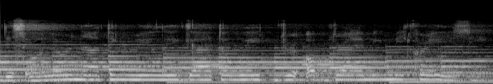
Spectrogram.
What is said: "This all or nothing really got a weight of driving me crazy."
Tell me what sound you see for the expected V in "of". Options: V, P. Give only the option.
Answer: P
